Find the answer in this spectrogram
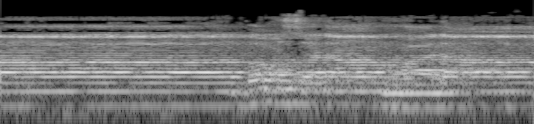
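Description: A man's voice chanting one long, steady held note into a microphone, with a slight shift in the tone about two to three seconds in.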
